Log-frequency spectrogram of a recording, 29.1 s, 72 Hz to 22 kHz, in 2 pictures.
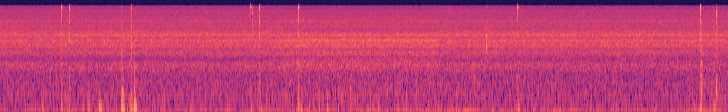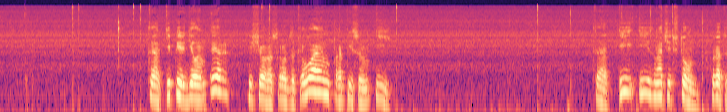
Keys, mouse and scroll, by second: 2.8 shift+d, 6.1-9.6 drag, 10.4-14.1 drag, 14.3-15.0 middle drag, 16.0 click, 17.4 click, 18.5 r, 21.4 i, 22.6-25.4 drag, 26.0-27.0 middle drag, 27.6-28.0 shift+middle drag.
